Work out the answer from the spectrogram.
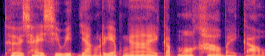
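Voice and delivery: plain reading voice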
